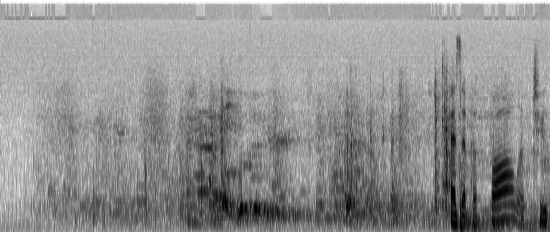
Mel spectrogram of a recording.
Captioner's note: students chattering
